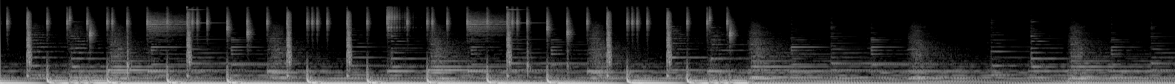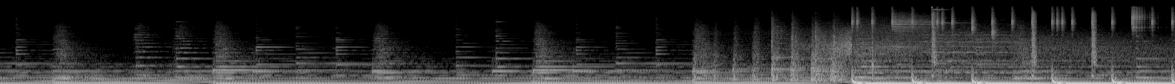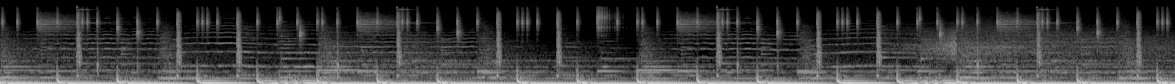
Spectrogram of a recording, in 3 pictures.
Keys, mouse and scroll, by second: 1.0 click, 2.0 right click, 2.6 click, 3.2 KP_1, 3.6 KP_3, 4.5-6.0 middle drag, 7.4 middle click, 8.4 Tab, 9.0 Delete, 9.2 click, 9.8 KP_7, 10.4 r, 12.6 s, 15.5 g, 18.1 shift+d, 19.5-20.2 middle drag, 20.2 scroll up 2, 20.5 click, 21.2 Delete, 21.5 click, 21.7-22.7 middle drag, 22.7 KP_3, 23.1 KP_1, 24.8 g, 26.2 click, 26.7 g, 27.8-28.6 middle drag, 28.6 KP_7, 29.3 click, 29.9 click, 30.3 click, 30.7 shift+z, 33.0 KP_3, 33.4 KP_1, 34.0 KP_3.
